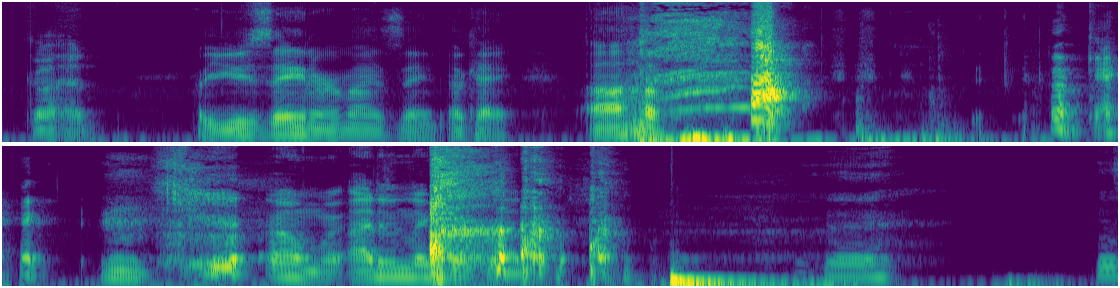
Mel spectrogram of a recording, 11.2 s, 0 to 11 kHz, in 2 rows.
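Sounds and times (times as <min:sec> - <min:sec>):
speech: 0:00.2 - 0:03.7, 0:05.2 - 0:08.8, 0:09.7 - 0:10.1
sharp cough: 0:07.7 - 0:08.8.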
